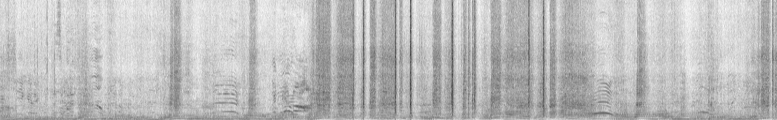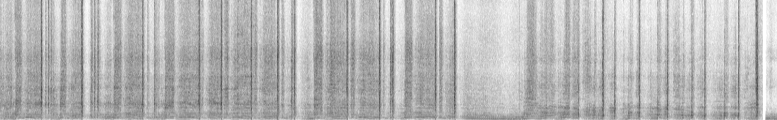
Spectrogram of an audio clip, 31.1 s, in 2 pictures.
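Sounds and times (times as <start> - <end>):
car engines revving: 0.0 - 31.0
sharp exhaust pops: 6.5 - 11.2, 15.2 - 24.9, 26.9 - 31.0.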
